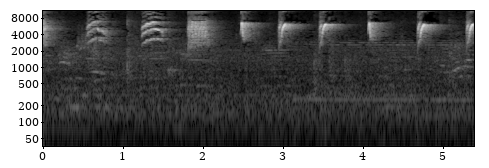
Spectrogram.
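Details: Branjangan or Javan bush lark: a few arched raspy notes, then very high sharp chirps repeated at regular intervals of about half a second.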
